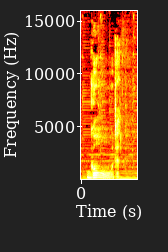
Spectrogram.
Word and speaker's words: gold: 另外要注意 gold 这个词里要把 l 发出来 gold。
